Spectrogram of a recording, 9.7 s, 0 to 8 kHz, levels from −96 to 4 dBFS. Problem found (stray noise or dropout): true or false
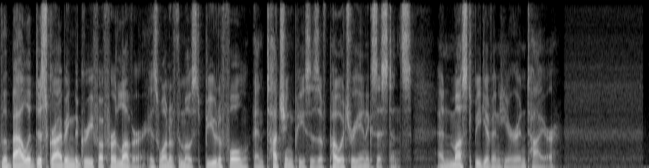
false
